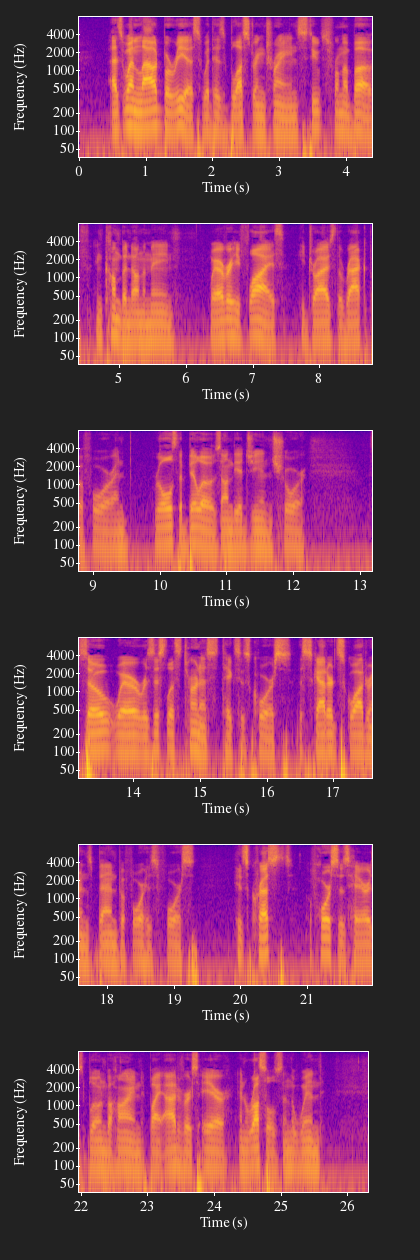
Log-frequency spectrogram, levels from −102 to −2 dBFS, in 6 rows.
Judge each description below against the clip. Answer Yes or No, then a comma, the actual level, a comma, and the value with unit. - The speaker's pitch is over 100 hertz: No, very low, 90 Hz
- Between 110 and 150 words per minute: Yes, average, 140 wpm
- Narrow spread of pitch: Yes, narrow, 2.0 semitones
